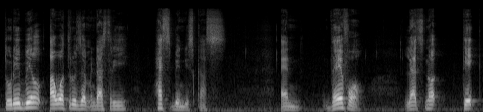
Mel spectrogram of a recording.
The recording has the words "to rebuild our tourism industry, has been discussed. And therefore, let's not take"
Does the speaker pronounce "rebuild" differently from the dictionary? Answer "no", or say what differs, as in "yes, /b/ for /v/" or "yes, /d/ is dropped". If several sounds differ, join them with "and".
yes, /d/ is dropped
